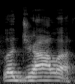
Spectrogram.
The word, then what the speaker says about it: La Jolla: I chose it Jody didn't even know how to pronounce the name is like La Jolla or whatever it was La Jolla that's right the Jolla but I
